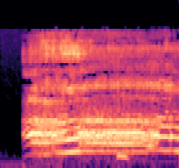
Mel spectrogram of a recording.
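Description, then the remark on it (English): A loud, guttural wailing moan from a human voice begins abruptly and holds for about a second and a half at a steady, slightly wavering pitch, rich and throaty, with no words. “Oh, the guttural whale come.”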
